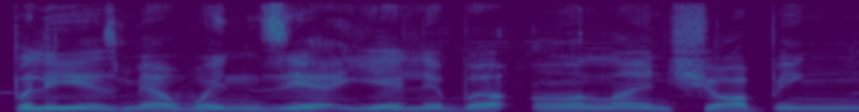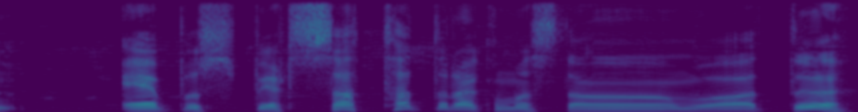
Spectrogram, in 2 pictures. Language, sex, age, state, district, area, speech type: Kashmiri, male, 18-30, Jammu and Kashmir, Bandipora, rural, read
